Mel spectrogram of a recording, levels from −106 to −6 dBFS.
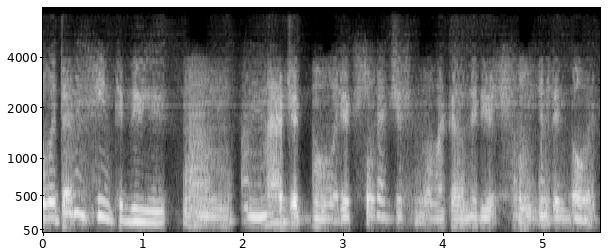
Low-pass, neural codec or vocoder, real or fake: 7.2 kHz; codec, 44.1 kHz, 0.9 kbps, DAC; fake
